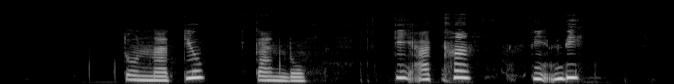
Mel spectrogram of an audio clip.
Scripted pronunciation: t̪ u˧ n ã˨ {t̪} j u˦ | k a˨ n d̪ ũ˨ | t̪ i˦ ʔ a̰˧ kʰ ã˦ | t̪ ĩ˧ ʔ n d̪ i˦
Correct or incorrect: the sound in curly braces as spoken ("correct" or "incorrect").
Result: correct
